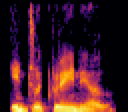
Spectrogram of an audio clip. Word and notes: intracranial: Indian

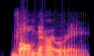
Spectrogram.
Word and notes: vulnerary: American English

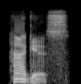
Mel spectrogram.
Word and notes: haggis: British English

